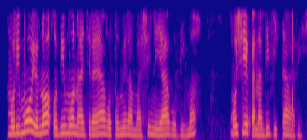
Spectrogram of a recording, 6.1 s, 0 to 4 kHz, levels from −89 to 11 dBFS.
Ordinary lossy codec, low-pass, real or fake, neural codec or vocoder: none; 3.6 kHz; real; none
